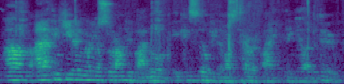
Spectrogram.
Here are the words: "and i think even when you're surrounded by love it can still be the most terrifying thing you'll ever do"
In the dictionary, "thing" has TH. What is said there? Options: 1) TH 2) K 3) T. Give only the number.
1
